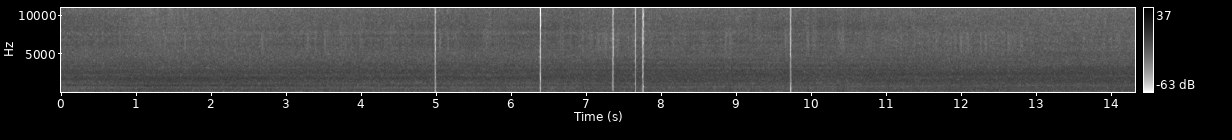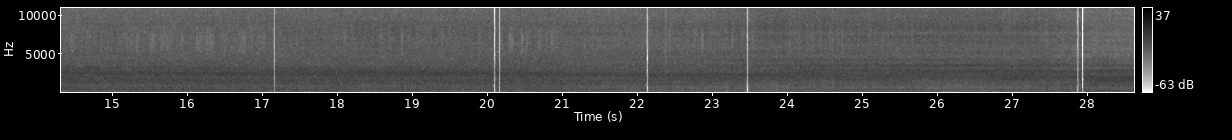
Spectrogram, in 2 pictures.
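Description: Geothermal steam well vented through an opened pipe: high-pressure natural steam jetting into the air with a loud, steady hiss that holds without letting up.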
